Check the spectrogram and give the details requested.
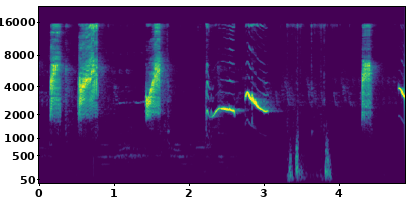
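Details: Pied triller besetan song for training caged birds: harsh broadband bursts alternating with sliding whistled notes, plus two low thumping knocks near the middle.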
